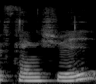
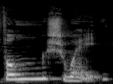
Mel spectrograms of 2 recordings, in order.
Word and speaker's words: Feng Shui: Och idag så ska vi prata om, jag säger ju Feng Shui, men jag har förstått att jag uttalar det hela fel. Men jag klarar inte att uttala det rätt. Feng Shui, nej. – Feng Shui.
